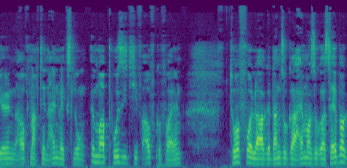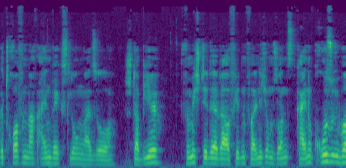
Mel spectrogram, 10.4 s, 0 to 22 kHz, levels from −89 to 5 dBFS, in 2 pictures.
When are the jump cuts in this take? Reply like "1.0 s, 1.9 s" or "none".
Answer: 7.0 s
